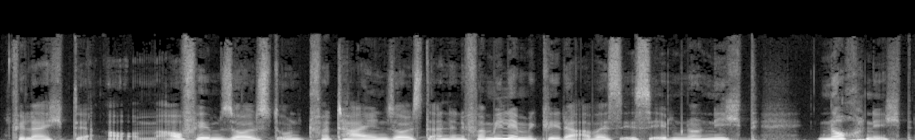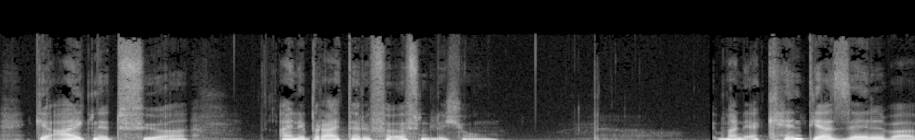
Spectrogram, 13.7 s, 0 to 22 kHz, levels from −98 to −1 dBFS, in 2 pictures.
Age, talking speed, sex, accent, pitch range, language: 50-69, 110 wpm, female, German, 160-190 Hz, German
